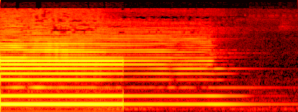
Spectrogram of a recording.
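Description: A single clean bowed note on the D string of a violin, steady and close for over a second, then the bow lifts and the note rings and fades away.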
